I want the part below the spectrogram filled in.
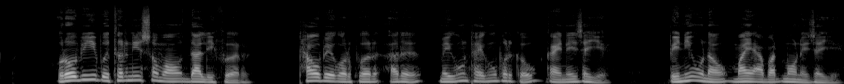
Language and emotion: Bodo, neutral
